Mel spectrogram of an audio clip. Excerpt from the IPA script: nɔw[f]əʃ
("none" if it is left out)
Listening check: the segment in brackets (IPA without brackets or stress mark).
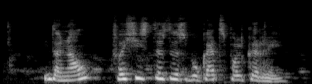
f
